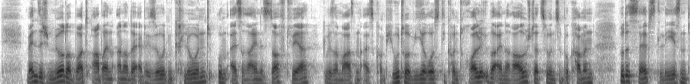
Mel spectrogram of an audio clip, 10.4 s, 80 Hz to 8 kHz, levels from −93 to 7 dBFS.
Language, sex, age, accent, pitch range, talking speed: German, male, 30-49, German, 100-115 Hz, 155 wpm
